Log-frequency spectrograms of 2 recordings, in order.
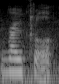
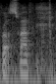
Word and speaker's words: Wrocław: favorite ever postcards um so it is spell pronounced rotv but obviously it looks like R claw um but it's Ros swab um but it's a really lovely Place Poland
